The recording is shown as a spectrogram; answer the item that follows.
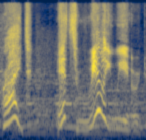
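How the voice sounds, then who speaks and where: A tiny, childlike game sidekick with an extremely high, squeaky voice. The delivery is slow and very bouncy in pitch, earnest and sure of itself, with music behind it. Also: female voice, huge pitch swings, exaggerated voice. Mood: puzzled. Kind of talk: video game voice acting.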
